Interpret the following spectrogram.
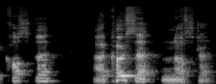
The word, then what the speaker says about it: Cosa Nostra: So just say it correctly. Cosa Nostra.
